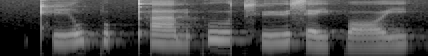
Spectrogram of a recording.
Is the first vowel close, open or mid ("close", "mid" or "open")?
close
